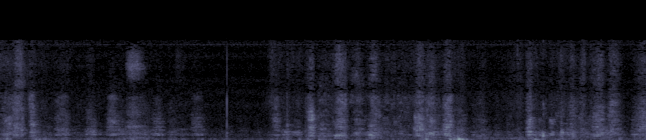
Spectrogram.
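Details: Vinnie and another dog wrestle playfully indoors at home, panting in rapid, airy puffs with intermittent snorts and a brief low grunt toward the end.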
